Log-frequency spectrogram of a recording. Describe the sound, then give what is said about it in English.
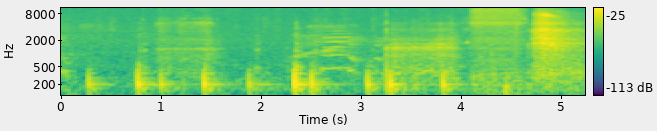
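A marker writes on a board as a preacher adds the last item to a list: a run of short, scratchy strokes with faint squeaky tones, followed by a couple of broader rasping swipes near the end. “I'll go ahead and write the last one.”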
